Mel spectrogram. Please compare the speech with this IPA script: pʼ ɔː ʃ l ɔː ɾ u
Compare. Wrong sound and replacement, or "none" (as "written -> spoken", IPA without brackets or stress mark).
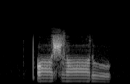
none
